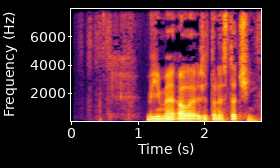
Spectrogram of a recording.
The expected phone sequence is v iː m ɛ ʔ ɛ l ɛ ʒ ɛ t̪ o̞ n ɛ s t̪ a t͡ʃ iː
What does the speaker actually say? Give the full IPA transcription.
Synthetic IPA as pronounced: v iː m ɛ ʔ a l ɛ ʒ ɛ t̪ o̞ n ɛ s t̪ a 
